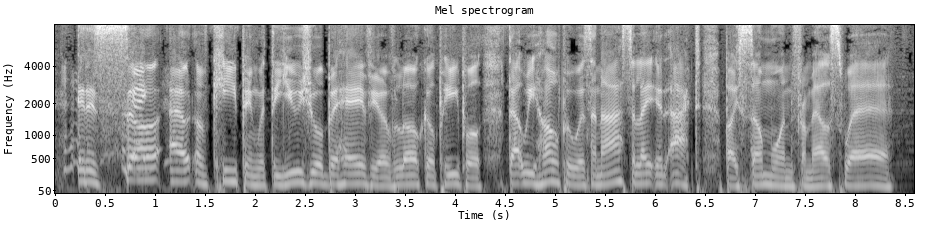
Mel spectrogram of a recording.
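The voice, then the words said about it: Put-on British accent, wandering between regions. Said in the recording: “I'm aware my accent is absolutely meandering through the UK here”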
